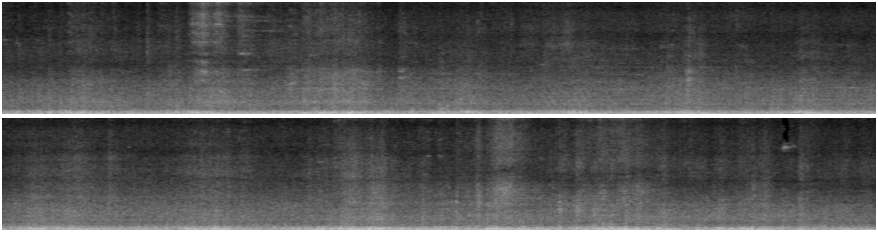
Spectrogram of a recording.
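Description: Double-stack intermodal freight train's loaded well cars rolling past, a steady low rumble with wheels clacking over rail joints now and then.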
